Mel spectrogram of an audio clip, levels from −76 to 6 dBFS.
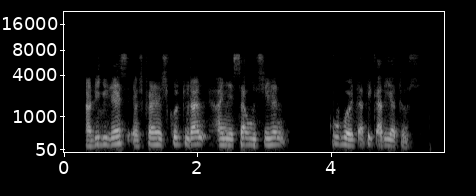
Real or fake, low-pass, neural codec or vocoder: fake; 7.2 kHz; codec, 44.1 kHz, 2.6 kbps, DAC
